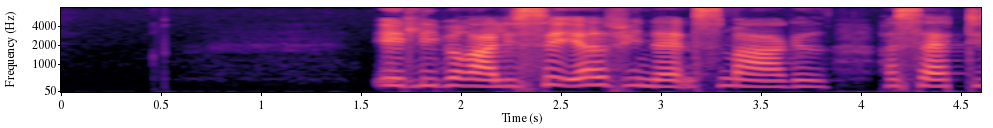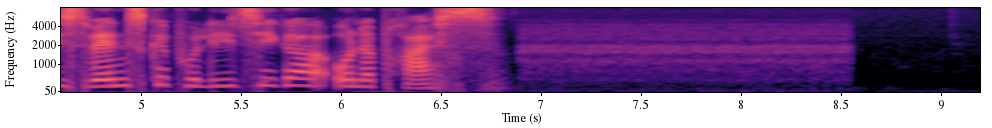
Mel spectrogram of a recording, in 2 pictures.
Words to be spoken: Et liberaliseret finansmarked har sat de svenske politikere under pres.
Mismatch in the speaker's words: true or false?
false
